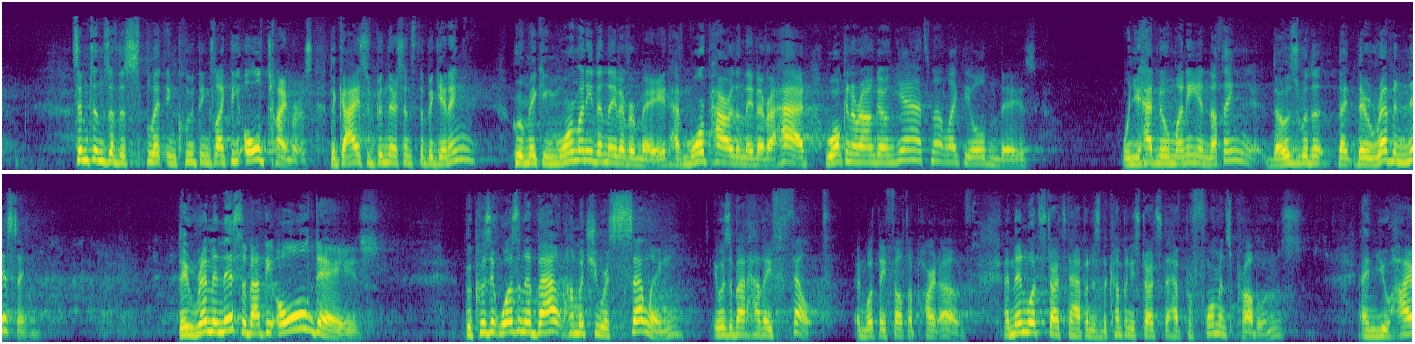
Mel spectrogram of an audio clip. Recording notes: On today’s bonus episode from EntreLeadership Summit, we’re featuring a Q&A session. Answer queries from our attendees.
